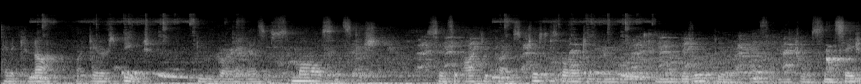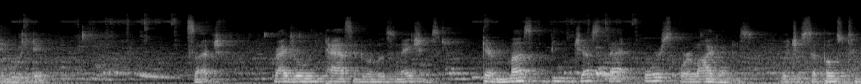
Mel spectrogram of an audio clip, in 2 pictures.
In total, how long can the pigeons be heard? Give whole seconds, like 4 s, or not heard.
7 s.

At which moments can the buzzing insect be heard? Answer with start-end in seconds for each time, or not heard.
0.0-17.1.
